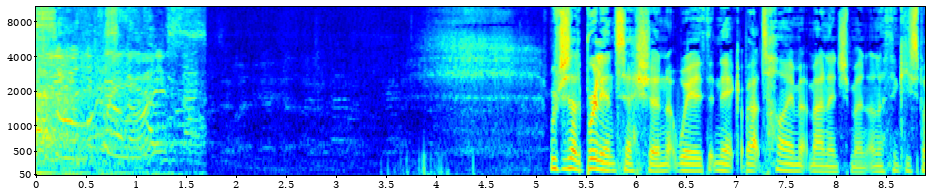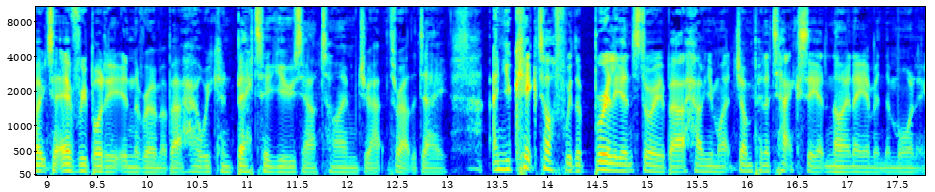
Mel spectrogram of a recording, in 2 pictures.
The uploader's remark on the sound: LIVE from the Scottish Fundraising Conference 2022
